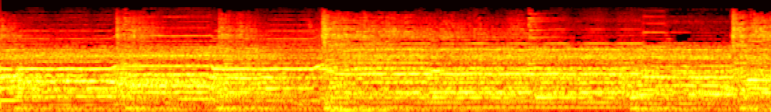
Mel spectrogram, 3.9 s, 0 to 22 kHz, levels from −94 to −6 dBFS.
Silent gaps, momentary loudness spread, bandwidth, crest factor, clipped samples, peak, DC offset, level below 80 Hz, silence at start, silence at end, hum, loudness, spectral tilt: none; 2 LU; 16 kHz; 12 dB; under 0.1%; -6 dBFS; under 0.1%; -50 dBFS; 0 s; 0 s; none; -18 LUFS; -1.5 dB/octave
